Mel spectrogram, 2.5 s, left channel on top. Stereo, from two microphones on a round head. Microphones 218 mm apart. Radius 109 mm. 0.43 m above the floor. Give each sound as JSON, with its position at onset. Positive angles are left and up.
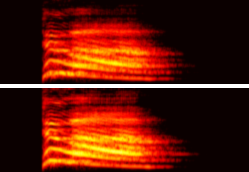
{"t": 0.4, "sound": "a shout", "side_deg": -35, "distance_m": 3.0}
